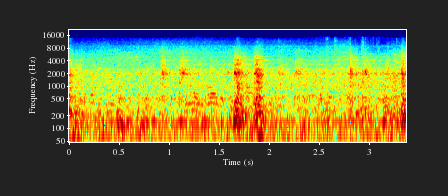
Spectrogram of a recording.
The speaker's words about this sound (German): Das ist schön mit diesem Klick, Klack, Klick, Klack. Wie zu DDR-Zeiten in den Zügen so.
